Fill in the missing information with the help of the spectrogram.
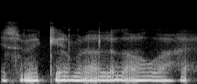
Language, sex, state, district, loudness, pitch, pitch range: Hindi, female, Jharkhand, Deoghar, -13 LUFS, 185 Hz, 185-190 Hz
